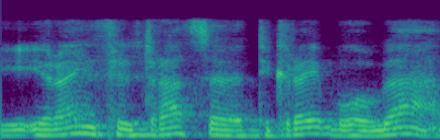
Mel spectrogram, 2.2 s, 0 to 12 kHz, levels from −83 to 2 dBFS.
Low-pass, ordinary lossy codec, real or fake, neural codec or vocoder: 7.2 kHz; AAC, 64 kbps; fake; codec, 16 kHz, 2 kbps, X-Codec, WavLM features, trained on Multilingual LibriSpeech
